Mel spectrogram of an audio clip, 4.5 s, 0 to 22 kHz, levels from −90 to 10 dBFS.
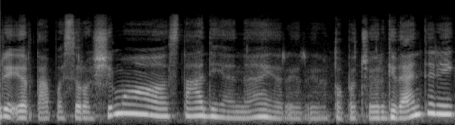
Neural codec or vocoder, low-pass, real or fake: none; 14.4 kHz; real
